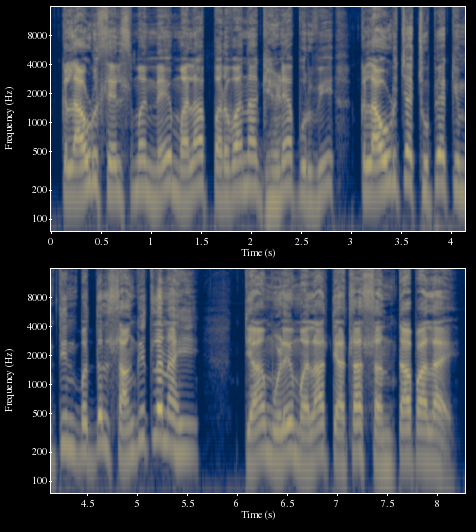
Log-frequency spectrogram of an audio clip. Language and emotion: Marathi, angry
